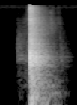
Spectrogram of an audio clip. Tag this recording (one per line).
cut
development
field-recording
game
games
gaming
hit
horror
impact
longsword
skallagrim
wood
